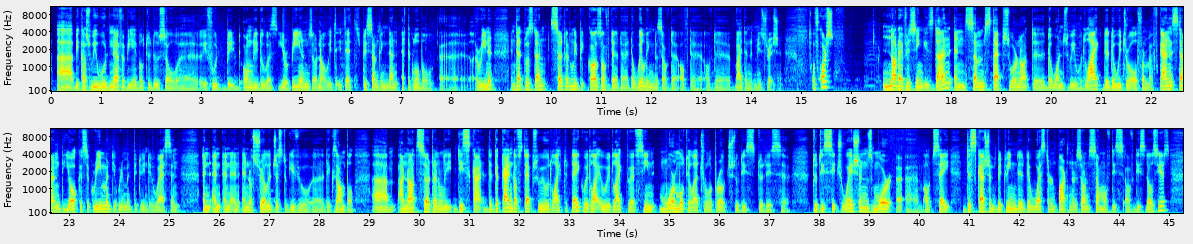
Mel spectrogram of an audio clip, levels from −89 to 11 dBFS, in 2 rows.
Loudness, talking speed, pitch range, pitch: -25 LUFS, 195 wpm, 100-120 Hz, 110 Hz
